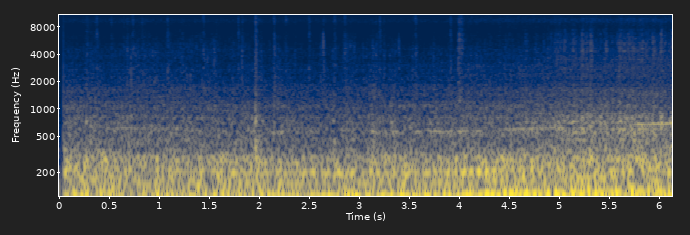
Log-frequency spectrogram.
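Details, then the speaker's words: 1992 Nissan 240SX S13 with SR20 swap, driving; loose rear hatch still latches but vibrates, light irregular tinny ticks and rattles over steady road and engine rumble. Loose rear hatch rattle. "so it still latches okay but like i said there's some rattling i'll put that clip now"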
